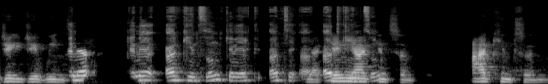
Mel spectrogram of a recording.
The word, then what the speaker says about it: Atkinson: Kenny Atkinson. You don't pronounce the T, anyways.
